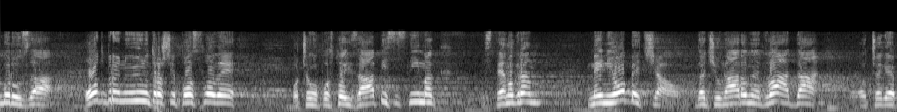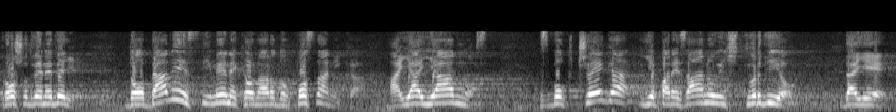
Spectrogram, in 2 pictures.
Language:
Serbian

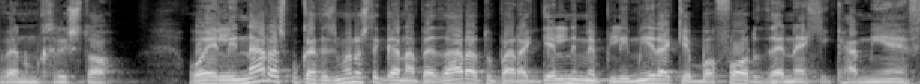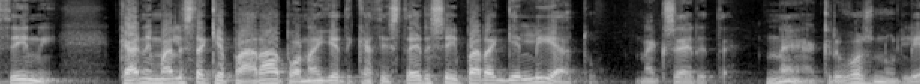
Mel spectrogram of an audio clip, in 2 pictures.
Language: Greek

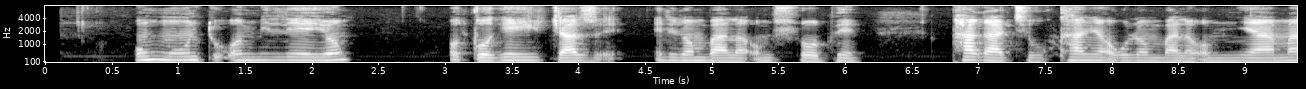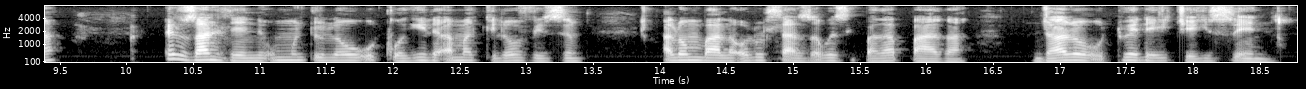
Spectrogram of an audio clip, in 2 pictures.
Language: North Ndebele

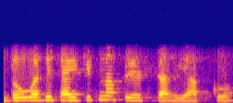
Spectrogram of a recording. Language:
Hindi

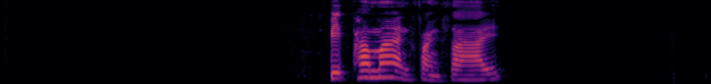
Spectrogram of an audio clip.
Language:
Thai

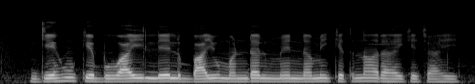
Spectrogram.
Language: Maithili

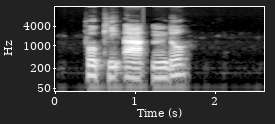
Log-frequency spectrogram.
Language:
Igbo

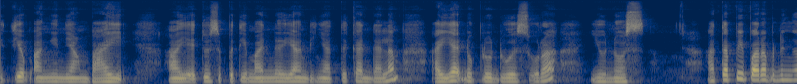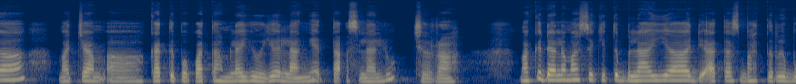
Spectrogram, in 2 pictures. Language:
Malay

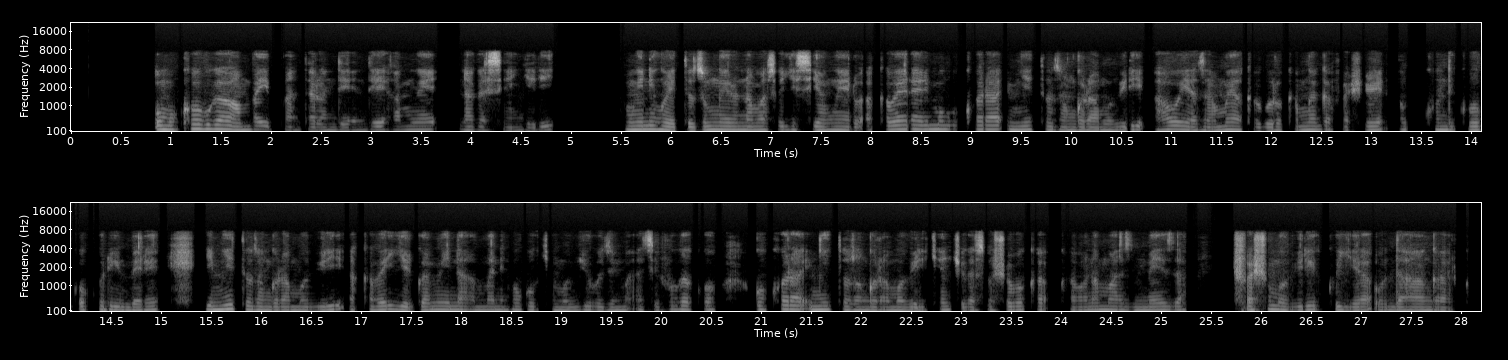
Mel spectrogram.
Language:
Kinyarwanda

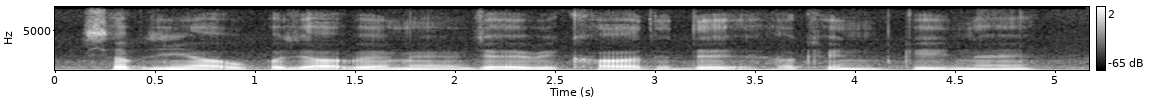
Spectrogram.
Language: Magahi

